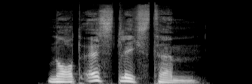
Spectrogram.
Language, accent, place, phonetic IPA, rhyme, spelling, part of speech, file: German, Germany, Berlin, [nɔʁtˈʔœstlɪçstəm], -œstlɪçstəm, nordöstlichstem, adjective, De-nordöstlichstem.ogg
- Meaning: strong dative masculine/neuter singular superlative degree of nordöstlich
